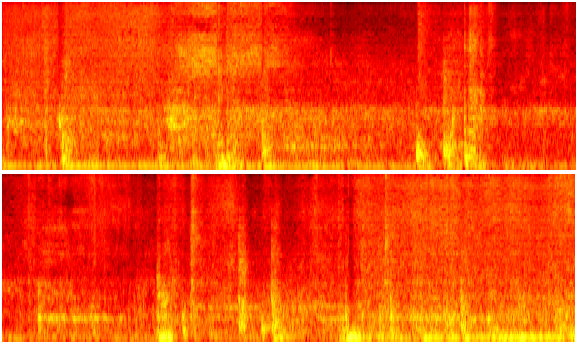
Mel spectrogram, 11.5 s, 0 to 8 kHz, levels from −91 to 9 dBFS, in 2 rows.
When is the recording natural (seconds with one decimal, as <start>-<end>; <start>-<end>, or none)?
none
